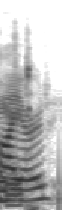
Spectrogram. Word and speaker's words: Byard: Ryan Bates and Kevin, I want to say his name's Byard. – Byard, yeah.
